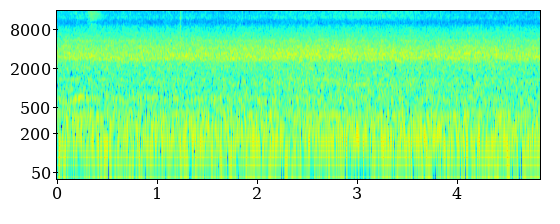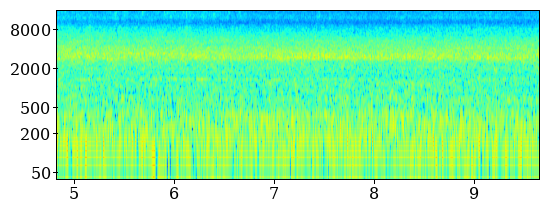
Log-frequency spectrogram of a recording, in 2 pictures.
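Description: Automatic car wash air dryer blowing steadily and loudly onto the car, heard from inside the cabin: the drying blow-off stage at the end of the wash.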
